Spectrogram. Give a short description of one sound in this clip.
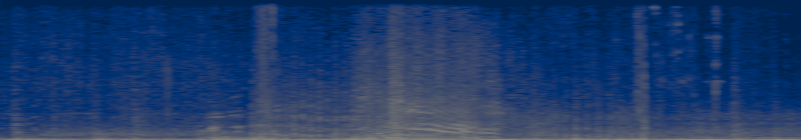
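A laser beam blasts with a crackling hiss.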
